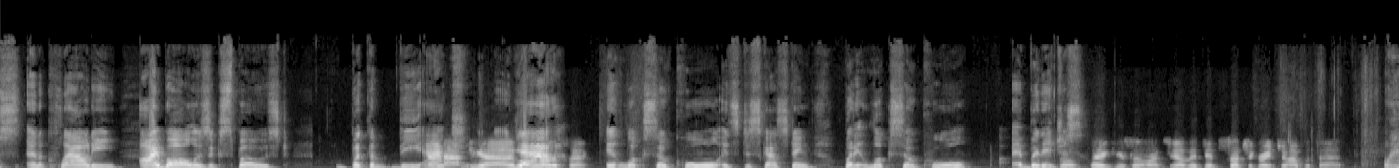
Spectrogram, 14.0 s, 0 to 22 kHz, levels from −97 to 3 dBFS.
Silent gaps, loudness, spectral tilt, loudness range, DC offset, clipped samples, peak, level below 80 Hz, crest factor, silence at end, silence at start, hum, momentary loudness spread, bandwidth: none; -20 LUFS; -3.5 dB/octave; 7 LU; under 0.1%; under 0.1%; 0 dBFS; -72 dBFS; 20 dB; 0 s; 0 s; none; 16 LU; 17.5 kHz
